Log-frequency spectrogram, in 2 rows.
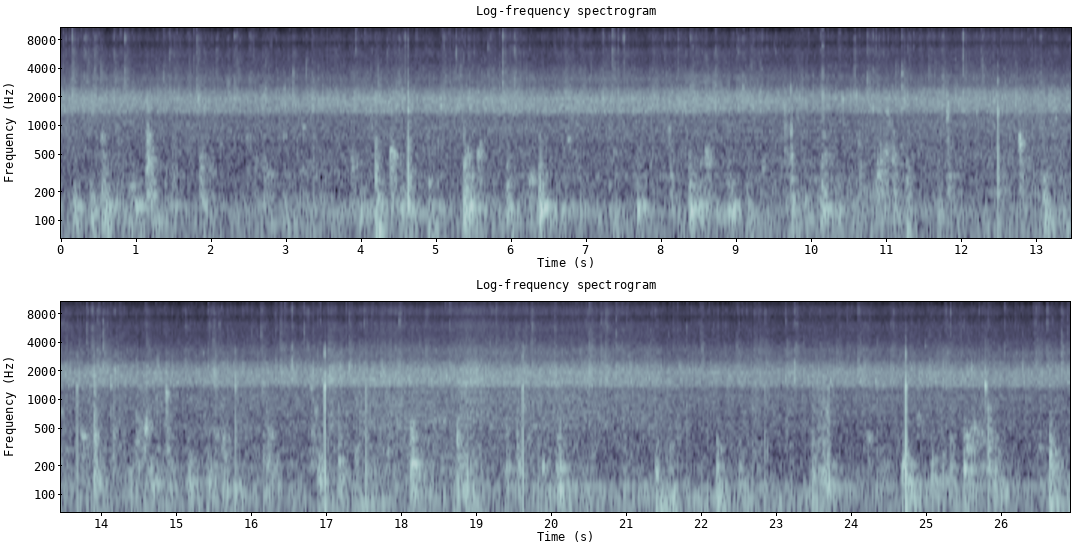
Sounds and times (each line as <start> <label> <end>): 0.0 cargo ship 26.9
